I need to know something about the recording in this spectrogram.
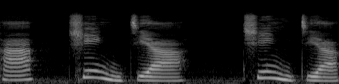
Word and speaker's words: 亲家: กัน ต่อ นะ คะ ชิ่งเจีย คำ นี้ ออก เสียง ชิ่ง นะ คะ ตัว อักษร นี้ อ่าน ได้ ทั้ง ชิ้น แล้ว ก็ ชิ่ง นะ คะ ใน ที่ นี้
